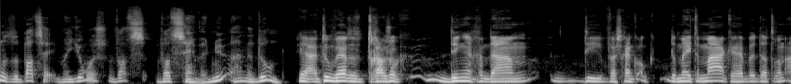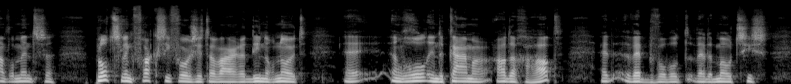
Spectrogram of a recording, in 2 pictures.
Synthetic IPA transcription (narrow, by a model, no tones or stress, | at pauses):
ndəbɑtsɛ̰jmajoŋəsʋɑtʋɑtsɛjnʋənyaːnədunjaɛntunʋɛɹdənətrawənsokdɪŋəχədaːndiʋaːsχɛɪjnləkowkdəɹmejtəmaːkənɦɛbəndɑtərənaːntɑlˠmɛnsən | plɔtsəlɪŋfrɑksivʊːɹzɪtəɹʋaːrəndinɔχnoːjt | ənrɔlˠɪndəkaːməɹhɑdəχəɦɑtɛəɹʋɛt̚bɛjvoːɹbːlˠtʋɛdəmowtsis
